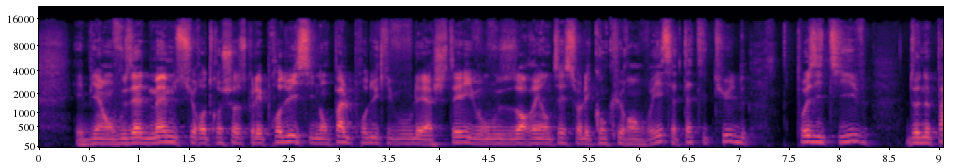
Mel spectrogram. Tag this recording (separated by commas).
Speech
